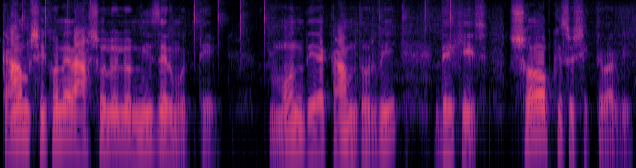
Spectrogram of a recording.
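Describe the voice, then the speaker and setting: A man's voice: mid-range voice, sing-song, normal speed, a little mellow, natural voice. Actor as a patient old-school master craftsman, swooping intonation. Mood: earnest, humble. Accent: Bangladeshi, Dhaka-area dialect. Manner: earnest, avuncular, advising. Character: patient, humble ageing master goldsmith and gentle father. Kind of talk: radio drama acting.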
